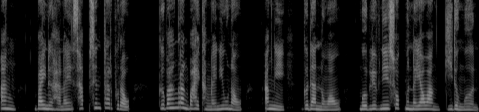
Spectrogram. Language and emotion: Bodo, sad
